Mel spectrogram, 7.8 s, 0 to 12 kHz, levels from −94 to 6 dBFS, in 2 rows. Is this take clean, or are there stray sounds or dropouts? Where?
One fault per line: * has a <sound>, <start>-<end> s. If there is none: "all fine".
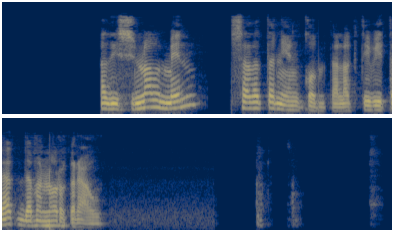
all fine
